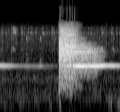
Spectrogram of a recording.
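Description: A shot hitting a metal shooting-gallery target: a sharp clang about a second in that rings on at one steady pitch and dies away. The ring of an earlier hit is still fading at the start.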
